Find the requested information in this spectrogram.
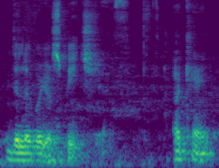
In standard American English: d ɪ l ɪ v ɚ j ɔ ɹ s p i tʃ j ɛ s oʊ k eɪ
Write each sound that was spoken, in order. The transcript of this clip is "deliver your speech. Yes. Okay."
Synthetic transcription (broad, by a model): d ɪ l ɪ v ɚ j ɔ ɹ s p i tʃ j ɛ oʊ k eɪ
